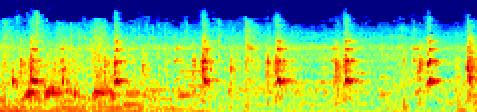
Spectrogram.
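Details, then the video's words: Green junglefowl kept by an old man, called fierce and vocal: evenly spaced short, sharp notes about every half second, with a man's voice at the start. "Galak dan gacornya ayam hutan hijau"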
